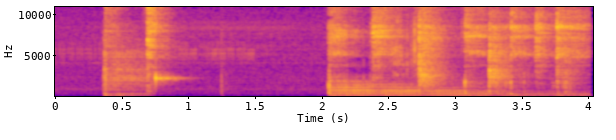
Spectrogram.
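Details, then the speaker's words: Biamp 601E 6-channel line mixer playing music: crackly, scratchy distortion from dirty pots as level controls are moved; they were cleaned with WD-40, and some channels still hum. "hear that distortion it's just something terrible when you hit these and i cleaned the pots with wd-40"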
